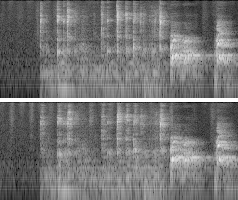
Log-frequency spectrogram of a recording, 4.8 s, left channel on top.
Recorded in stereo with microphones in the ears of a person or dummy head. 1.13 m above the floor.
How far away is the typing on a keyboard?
About 1.9 m.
